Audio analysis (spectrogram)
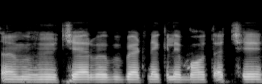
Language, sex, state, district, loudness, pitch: Hindi, male, Bihar, Araria, -16 LUFS, 115 Hz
